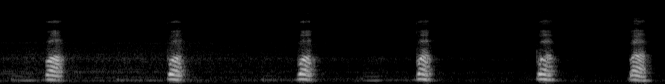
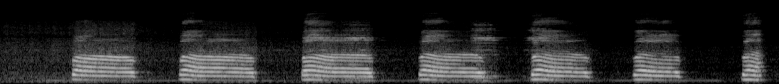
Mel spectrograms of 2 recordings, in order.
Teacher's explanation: ब ब ब ब में दबाव युक्त स्पर्श होता है अपर लिप और लोअर लिप दोनों के बीच में।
